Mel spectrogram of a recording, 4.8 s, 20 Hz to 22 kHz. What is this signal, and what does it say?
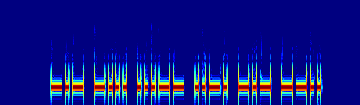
Morse code, heard as a keyed tone, about 25 wpm, 700 Hz. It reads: KB3FKZ
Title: USA Call Signs Repeated 3x 25wpm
